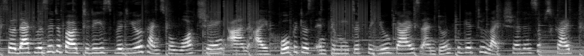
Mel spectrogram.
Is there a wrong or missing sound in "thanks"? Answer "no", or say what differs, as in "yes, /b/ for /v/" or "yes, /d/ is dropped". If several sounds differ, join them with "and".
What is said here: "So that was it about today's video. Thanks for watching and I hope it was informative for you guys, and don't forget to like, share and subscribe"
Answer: yes, /t/ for /θ/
